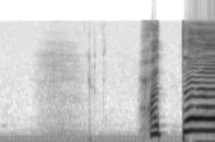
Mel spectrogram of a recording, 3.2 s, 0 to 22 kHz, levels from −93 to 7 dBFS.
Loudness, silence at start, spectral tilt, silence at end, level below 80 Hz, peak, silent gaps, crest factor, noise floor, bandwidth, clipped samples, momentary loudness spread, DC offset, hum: -9 LUFS; 2.15 s; -3 dB/octave; 0 s; -44 dBFS; 0 dBFS; none; 12 dB; -49 dBFS; 12.5 kHz; 1%; 12 LU; under 0.1%; 50 Hz at -50 dBFS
